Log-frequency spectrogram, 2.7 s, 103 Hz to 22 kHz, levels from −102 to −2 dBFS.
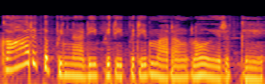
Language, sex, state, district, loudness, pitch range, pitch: Tamil, female, Tamil Nadu, Nilgiris, -17 LUFS, 170-200 Hz, 180 Hz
